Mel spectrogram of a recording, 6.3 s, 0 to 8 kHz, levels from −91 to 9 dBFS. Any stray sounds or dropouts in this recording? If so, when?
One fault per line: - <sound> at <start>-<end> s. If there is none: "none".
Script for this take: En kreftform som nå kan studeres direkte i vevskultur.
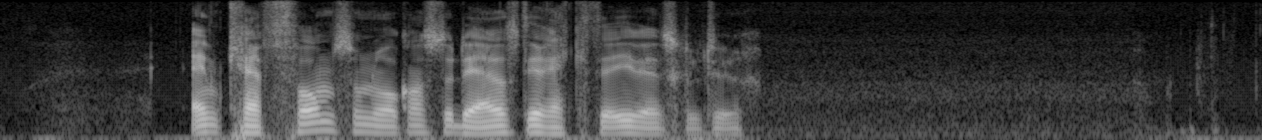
none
